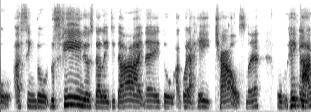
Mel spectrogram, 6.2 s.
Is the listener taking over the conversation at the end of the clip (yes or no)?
no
